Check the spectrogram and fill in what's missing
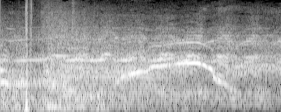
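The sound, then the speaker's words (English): A horse whinnies as the horses are reined in, with a high, wavering cry that rises then falls away over about a second, heard clearly against a busy background, with a brief sharp crack at the start. “"Oh, only boys going hunting," he says while reining in the horses.”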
